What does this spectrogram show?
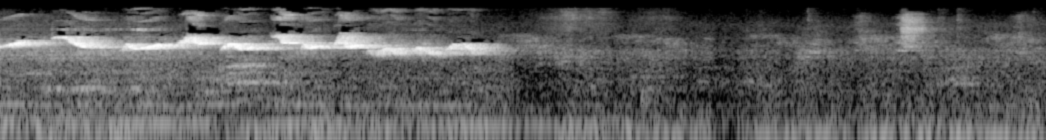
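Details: Immature Azulão in brown plumage beginning to sing: roughly two seconds of quick, high warbled notes stepping downward, then the phrase breaks off into quiet background noise and a low hum.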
